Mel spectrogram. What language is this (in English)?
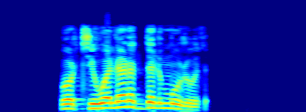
Kabyle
